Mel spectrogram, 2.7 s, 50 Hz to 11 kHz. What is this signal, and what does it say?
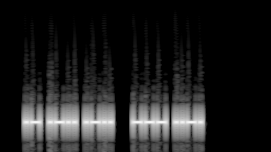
Morse code, heard as a keyed tone, about 48 wpm, 700 Hz. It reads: ALL OF
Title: Speed-Racing - Sets of 2 Words 40wpm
